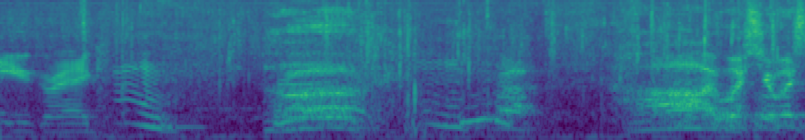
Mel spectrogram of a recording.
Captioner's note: moaning and whining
